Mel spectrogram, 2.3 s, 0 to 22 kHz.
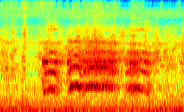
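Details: Trap wild chicken, dated 05/07/2025, crowing once: a short opening note, then a long strained hoarse middle and a brief falling tail, over steady low rumbling background noise.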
